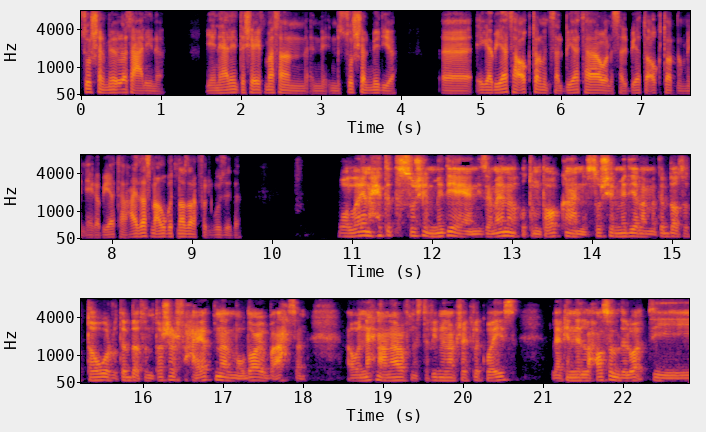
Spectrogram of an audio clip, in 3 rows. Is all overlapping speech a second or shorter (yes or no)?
yes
